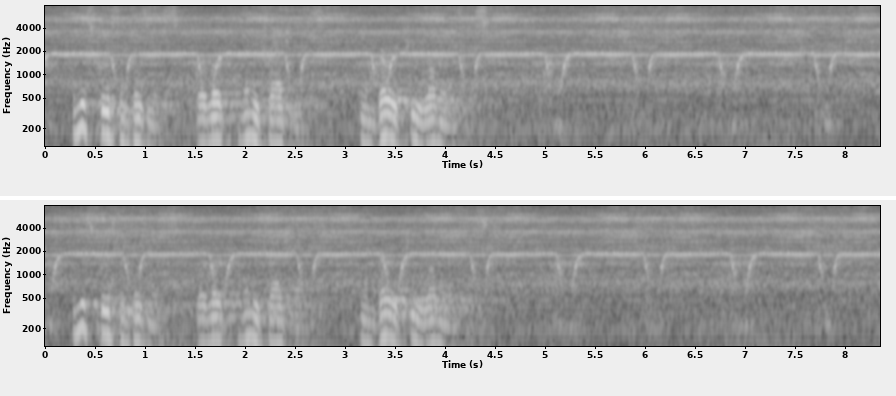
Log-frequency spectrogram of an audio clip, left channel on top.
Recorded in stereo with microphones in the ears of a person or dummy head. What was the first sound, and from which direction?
A man speaking, 20° left (ahead or behind).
